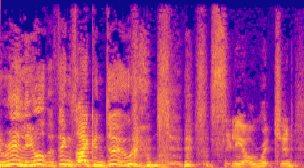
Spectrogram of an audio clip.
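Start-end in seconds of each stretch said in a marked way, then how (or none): 2.4-3.7 gloating giggle. Acted. Boy gloating over the killing.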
